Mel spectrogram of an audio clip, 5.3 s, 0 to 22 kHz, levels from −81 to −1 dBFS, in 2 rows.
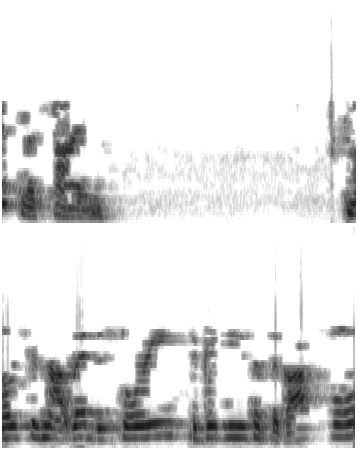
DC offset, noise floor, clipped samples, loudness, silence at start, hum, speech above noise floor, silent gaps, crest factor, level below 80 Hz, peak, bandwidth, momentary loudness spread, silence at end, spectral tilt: under 0.1%; -66 dBFS; under 0.1%; -16 LUFS; 0 s; none; 50 dB; none; 16 dB; -66 dBFS; -2 dBFS; 4.1 kHz; 6 LU; 0 s; -8 dB/octave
